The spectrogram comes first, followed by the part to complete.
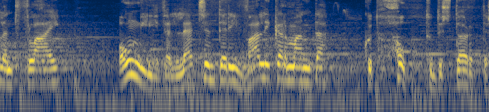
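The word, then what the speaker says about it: Valigarmanda: beasts which crawl and fly only the legendary valy Ganda could hope to disturb the summit's Serene Majesty so that's how you pronounce it yet with that flying Calamity imprisoned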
